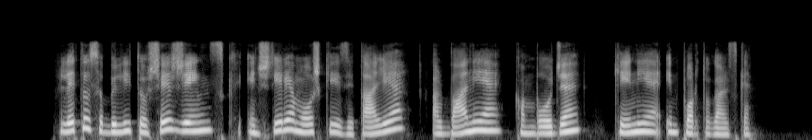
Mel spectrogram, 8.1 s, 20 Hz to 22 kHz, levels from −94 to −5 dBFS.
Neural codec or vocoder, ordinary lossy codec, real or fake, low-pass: codec, 16 kHz, 2 kbps, FreqCodec, larger model; none; fake; 7.2 kHz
